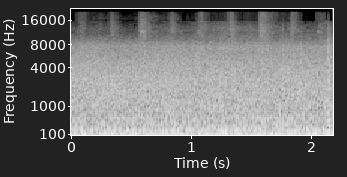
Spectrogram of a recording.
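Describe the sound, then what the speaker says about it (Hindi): Fast-flowing river water rushing below a narrow mountain trekking track near Fairy Meadows gives a loud, dense, unbroken roar, close and steady, with no voices. "पानी फ्लो कर रहा है बड़ी स्पीड से।"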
